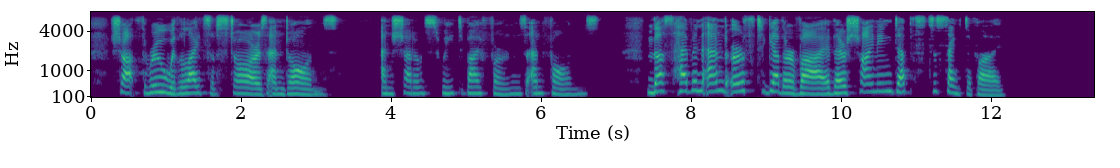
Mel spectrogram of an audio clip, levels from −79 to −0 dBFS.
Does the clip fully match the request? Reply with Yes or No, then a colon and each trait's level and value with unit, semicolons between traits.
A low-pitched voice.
No: high, 215 Hz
